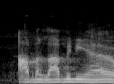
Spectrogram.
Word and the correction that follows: Abanasinia: I mean, how do we say it again, Adam? Anasia. – Anna. Abanasinia. Abanasinia. – Abanasinia. Okay, right.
